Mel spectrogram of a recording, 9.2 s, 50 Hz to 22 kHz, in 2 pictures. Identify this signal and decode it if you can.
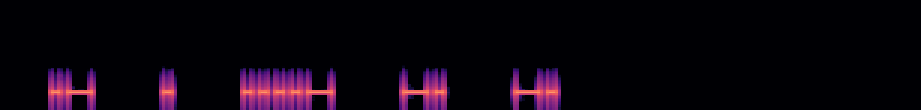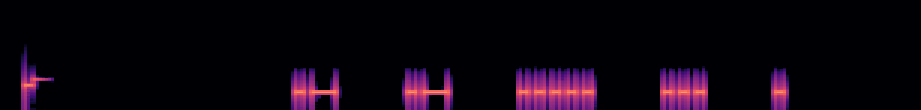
Morse code, heard as a keyed tone, about 30 wpm, spaced as for 17 wpm, 700 Hz. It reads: AE4NN AA5SE
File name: Lesson 15g - Number 5 - Call Signs 30wpm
